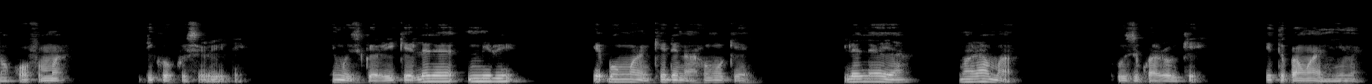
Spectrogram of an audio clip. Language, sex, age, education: Igbo, male, 30-45, tertiary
